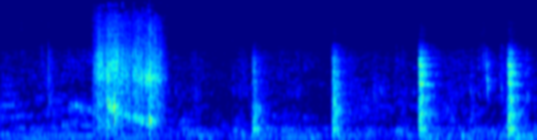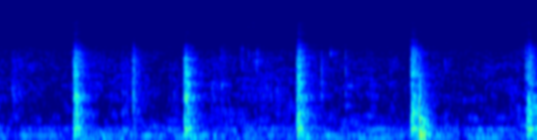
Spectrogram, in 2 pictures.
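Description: Close-up mukbang eating sounds: chewing with short wet smacks and clicks of the mouth, about one a second, and a louder noisy burst lasting about half a second about a second in.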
